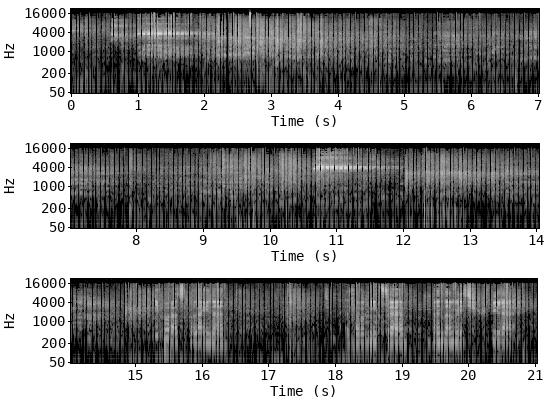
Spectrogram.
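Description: Young men shout and cheer in a large echoing hall.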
